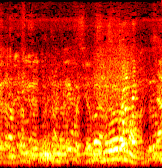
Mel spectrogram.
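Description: Crowd chatter: several people talking at once in overlapping voices, with no single speaker standing out.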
